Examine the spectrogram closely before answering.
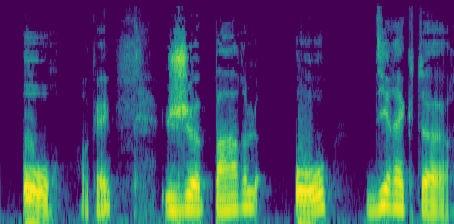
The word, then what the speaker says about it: au: You write it A-U, you pronounce it O, okay?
